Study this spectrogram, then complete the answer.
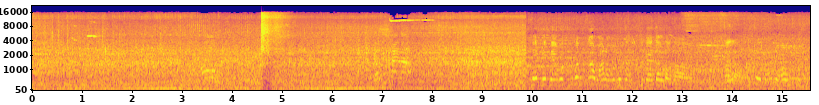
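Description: A bulldozer engine rumbles steadily nearby.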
